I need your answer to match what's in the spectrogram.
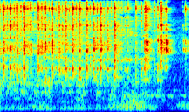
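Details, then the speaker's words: Honda Beat carburetor scooter, CVT cover removed: CVT runs even rougher, uneven rattling clatter and irregular knocks over the engine note; interior very wet, drive belt in very bad condition, cause still being checked; complaint of knocking and slipping CVT. "Nah setelah dibongkar suaranya makin kasar seperti ini ya teman-teman"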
